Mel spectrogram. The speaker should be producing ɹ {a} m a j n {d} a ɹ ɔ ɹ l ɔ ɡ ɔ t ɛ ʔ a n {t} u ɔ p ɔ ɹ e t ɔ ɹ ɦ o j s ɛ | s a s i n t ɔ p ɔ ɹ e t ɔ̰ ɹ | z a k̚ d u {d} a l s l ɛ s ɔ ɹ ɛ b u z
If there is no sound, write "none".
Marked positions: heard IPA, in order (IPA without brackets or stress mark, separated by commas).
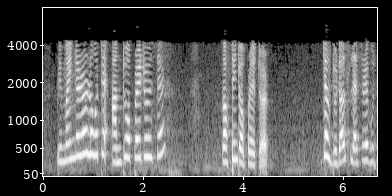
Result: i, d, t, d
